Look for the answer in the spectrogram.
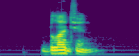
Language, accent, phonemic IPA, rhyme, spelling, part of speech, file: English, US, /ˈblʌd͡ʒ.ən/, -ʌdʒən, bludgeon, noun / verb, En-us-bludgeon.ogg
- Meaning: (noun) 1. A short, heavy club, often of wood, which is thicker or loaded at one end 2. Something used to coerce someone; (verb) To strike or hit with something hard, usually on the head; to club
